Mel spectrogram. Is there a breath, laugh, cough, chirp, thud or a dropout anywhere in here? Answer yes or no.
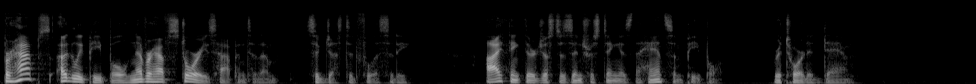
no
